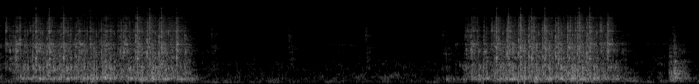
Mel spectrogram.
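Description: A sewing machine stitches an old heavy silk saree in two loud bursts of rapid, steady whirring, separated by a quieter pause with faint handling sounds.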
